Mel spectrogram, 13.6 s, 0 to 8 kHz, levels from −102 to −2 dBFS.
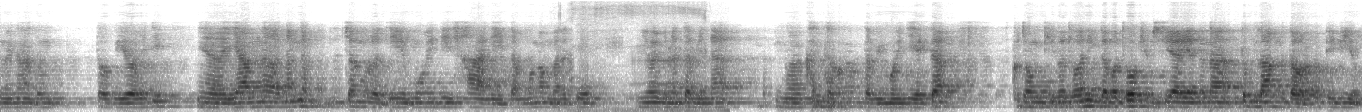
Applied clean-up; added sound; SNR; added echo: neural separator model SepFormer DNS4.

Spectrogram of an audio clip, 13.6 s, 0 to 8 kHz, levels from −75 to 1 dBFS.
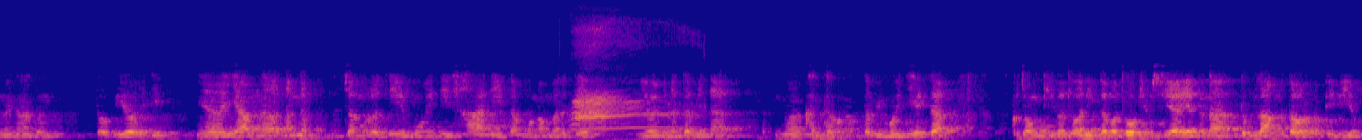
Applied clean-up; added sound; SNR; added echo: none; Meow; 4 dB; reverberation time 1.0 s.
